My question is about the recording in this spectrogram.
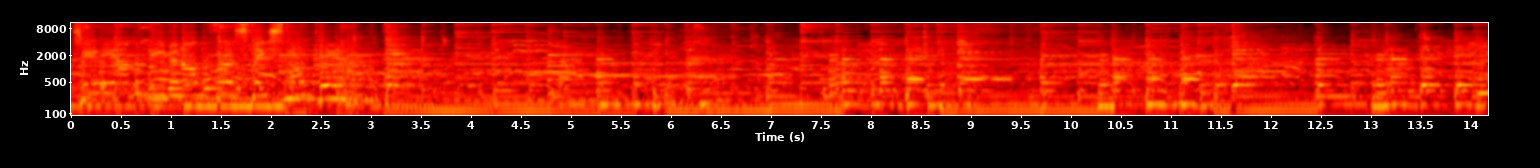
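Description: Live bluegrass string band playing an instrumental passage, with mandolin, sliding dobro and strummed acoustic guitar over a steady bass line.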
